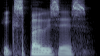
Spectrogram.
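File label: "exposes", British English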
